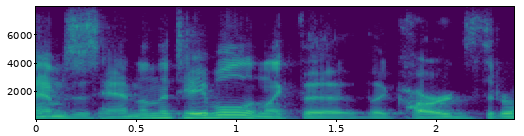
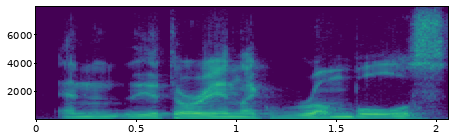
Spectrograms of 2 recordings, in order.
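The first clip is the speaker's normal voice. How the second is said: ordinary talk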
